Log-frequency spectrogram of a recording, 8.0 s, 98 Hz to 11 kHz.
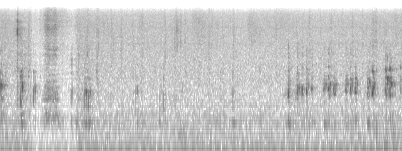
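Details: Indoors in an apartment, the home guinea pig Moru-chan, a female Abyssinian born November 2017, gives a few short squeaks and bumps at first, then after a quiet stretch a closing series of brief chirping squeaks.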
